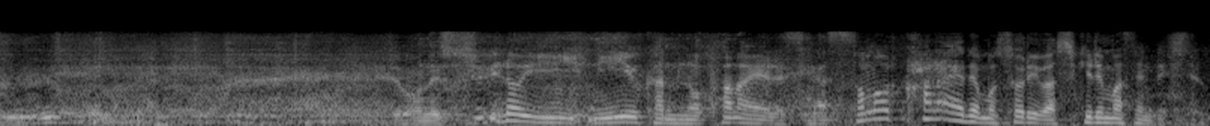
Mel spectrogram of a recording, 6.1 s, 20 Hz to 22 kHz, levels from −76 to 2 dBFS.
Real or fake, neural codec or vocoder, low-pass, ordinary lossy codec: fake; codec, 16 kHz, 2 kbps, X-Codec, WavLM features, trained on Multilingual LibriSpeech; none; none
